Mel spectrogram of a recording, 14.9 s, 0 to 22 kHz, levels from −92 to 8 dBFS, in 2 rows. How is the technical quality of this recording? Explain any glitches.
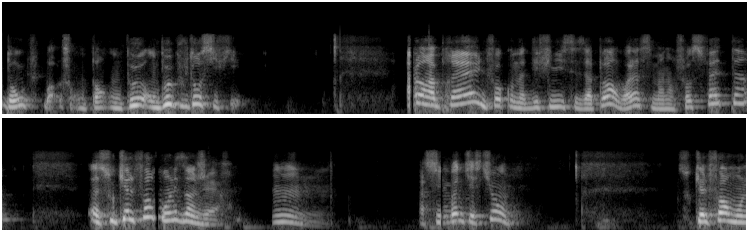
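The speech carries three short glitches from lost AMR speech frames, heard through HD Voice (AMR-WB) coding that sounds light, consistent with about 12.65 kbit/s.

The first falls at 4.07 to 4.19 s, just before "après une fois qu'on". The second is at 8.98 to 9.04 s, between "sous quelle" and "on les ingère". The third is at 11.83 to 11.93 s, before "bonne question". Radio errors corrupted roughly 40 ms of frames in each of the first two and 20 ms in the third. The decoder filled the gaps by repeating the last good pitch and vocal tract settings at a falling level, so the first two drop to near silence and the third is a brief warble or dip, each with a weak or rough restart. That smeared, held continuation is what separates it from a plain dropout, which would cut to hard silence.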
